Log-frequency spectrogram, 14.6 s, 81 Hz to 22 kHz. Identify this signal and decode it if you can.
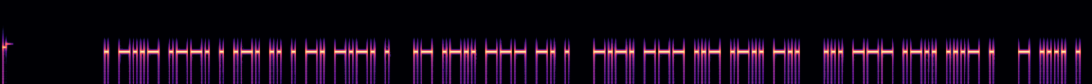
Morse code, heard as a keyed tone, about 25 wpm, 700 Hz. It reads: EXPERIENCE ALONE COULD SOLVE THE
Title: Sentences from Top 1000 Words 25wpm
